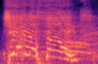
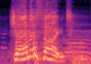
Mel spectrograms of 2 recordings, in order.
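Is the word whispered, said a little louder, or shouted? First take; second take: shouted; a little louder. First: The word is shouted. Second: The word is said a little louder.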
